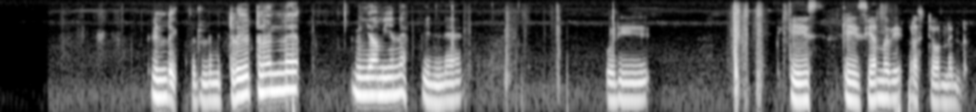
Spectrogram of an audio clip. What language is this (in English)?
Malayalam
